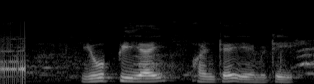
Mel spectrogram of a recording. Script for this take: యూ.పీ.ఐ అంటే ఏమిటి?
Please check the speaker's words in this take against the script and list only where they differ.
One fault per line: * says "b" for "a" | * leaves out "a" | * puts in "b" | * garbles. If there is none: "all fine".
all fine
